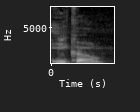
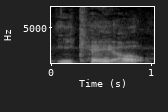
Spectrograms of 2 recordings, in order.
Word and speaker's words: Eko: We're going to talk echo guitars. I've heard it pronounced eco as well. I've even heard some people say EKO.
